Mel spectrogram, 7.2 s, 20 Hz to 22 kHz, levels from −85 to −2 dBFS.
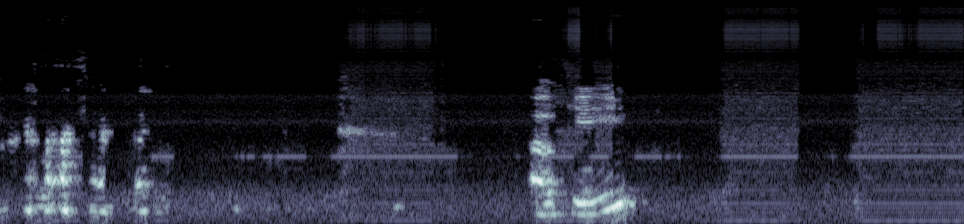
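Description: A speech recording with three echo-canceller faults. Speech suppressed in double talk appears from 0.0 to 2.57 s, dipping by roughly 15 dB for about a second in total, and again from 3.95 to 4.8 s, roughly 10 dB down for about 0.3 s. The likely cause is the canceller mistaking overlapping talk for echo. Unlike a network dropout, the talker dips only while another voice is present. The other side's voice leaking through is heard from 0.05 to 1.65 s at roughly 20 dB below the talker, from 4.66 to 5.48 s at roughly 25 dB below, and as a faint scrap at 6.43 to 6.47 s. This is likely residual loudspeaker echo that the canceller failed to remove. It is a second, separate voice, not a smeared copy of the talker as reverberation would be. Background gated by the echo canceller drops the room sound by about 11 dB between 1.43 and 3.67 s and by about 12 dB between 5.08 and 6.42 s, for roughly 0.7 s in each stretch. 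The canceller pulls the microphone down while the loudspeaker plays. Unlike a noise gate, these drops follow far-end activity rather than the talker's own pauses.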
